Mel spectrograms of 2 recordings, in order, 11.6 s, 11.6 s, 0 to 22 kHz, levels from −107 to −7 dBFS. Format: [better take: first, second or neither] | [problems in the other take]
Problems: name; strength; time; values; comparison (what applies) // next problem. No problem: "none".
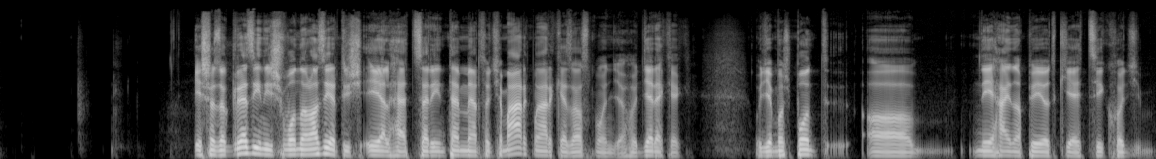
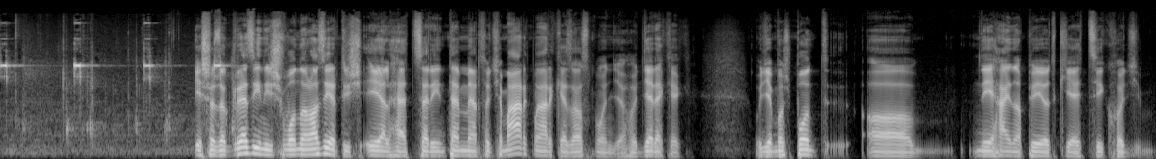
first | alarm; loud; until 2.5 s; peak 3 dB above the speech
